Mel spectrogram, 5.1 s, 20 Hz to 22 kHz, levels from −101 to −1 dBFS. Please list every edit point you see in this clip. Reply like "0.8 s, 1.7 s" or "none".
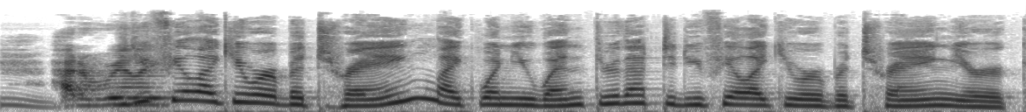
none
